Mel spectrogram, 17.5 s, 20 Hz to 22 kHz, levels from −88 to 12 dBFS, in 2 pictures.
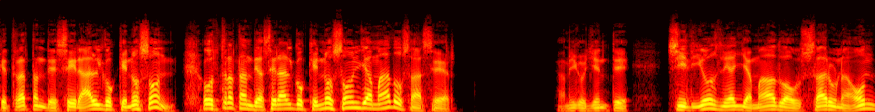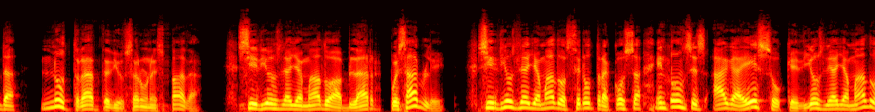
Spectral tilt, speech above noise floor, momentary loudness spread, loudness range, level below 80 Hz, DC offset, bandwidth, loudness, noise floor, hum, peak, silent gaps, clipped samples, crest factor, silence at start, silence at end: -6 dB/octave; 75 dB; 9 LU; 4 LU; -48 dBFS; under 0.1%; 10 kHz; -16 LUFS; -90 dBFS; none; -2 dBFS; none; under 0.1%; 14 dB; 0 s; 0 s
